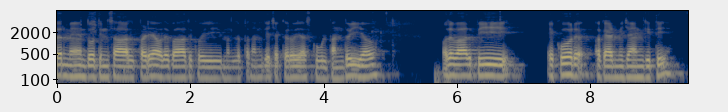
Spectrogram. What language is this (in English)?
Dogri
